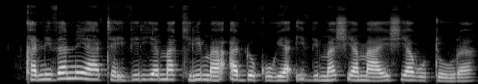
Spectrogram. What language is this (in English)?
Kikuyu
